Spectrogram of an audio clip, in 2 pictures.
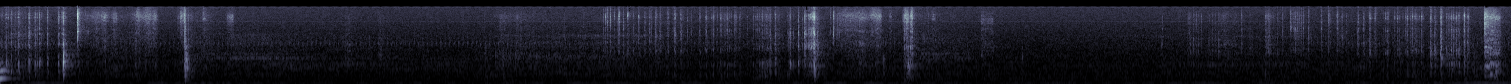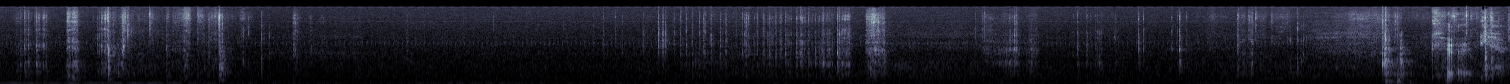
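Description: Scissors trimming the edges of a paper picture card: scattered short snips and paper rustling.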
